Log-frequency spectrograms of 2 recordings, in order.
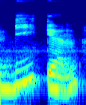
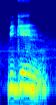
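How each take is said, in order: First: The stress is on the first syllable. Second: The stress is on the second syllable. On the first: The speaker calls it wrong. "I am actually focusing more on the first part" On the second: The speaker calls it right. "So you're actually focusing on the E, in"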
